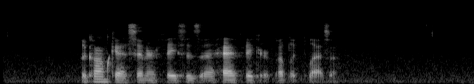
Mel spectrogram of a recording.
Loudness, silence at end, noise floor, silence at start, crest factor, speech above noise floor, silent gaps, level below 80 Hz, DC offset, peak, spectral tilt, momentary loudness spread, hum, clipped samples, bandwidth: -28 LUFS; 1.35 s; -58 dBFS; 0.8 s; 26 dB; 30 dB; none; -68 dBFS; under 0.1%; -6 dBFS; -3.5 dB/octave; 11 LU; none; under 0.1%; 7.2 kHz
